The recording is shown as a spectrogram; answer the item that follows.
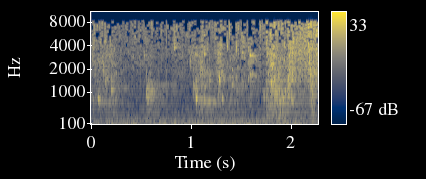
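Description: Water sloshing as a large pot of boiling water is stirred, a steady wet churning with a few louder swirling surges and no voices.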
